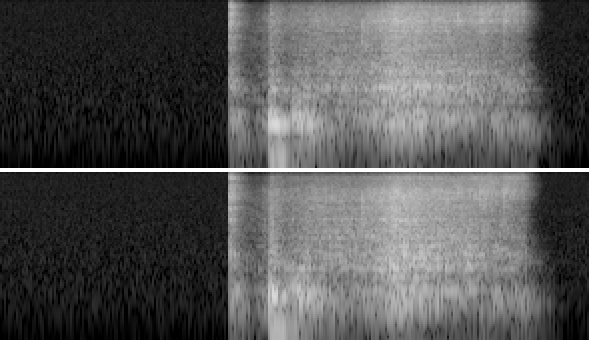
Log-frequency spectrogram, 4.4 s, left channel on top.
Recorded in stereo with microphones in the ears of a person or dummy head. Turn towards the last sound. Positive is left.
turn(degrees=-10)  # may be behind; listen again after turning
